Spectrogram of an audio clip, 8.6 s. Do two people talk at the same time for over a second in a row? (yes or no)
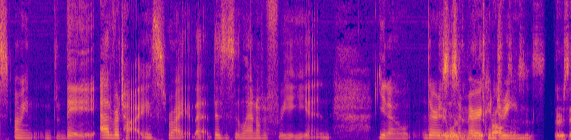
yes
